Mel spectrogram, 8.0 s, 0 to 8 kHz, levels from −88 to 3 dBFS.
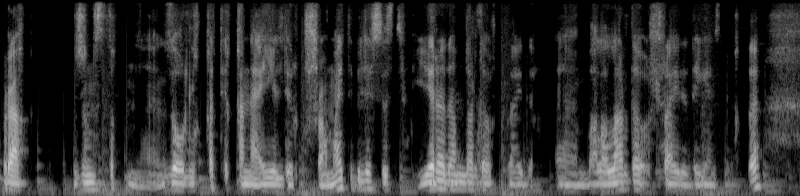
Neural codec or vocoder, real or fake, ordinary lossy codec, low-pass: none; real; none; none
